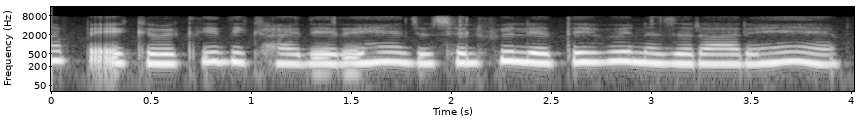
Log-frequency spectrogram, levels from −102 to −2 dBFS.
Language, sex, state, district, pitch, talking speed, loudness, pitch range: Hindi, female, Jharkhand, Garhwa, 255 Hz, 210 wpm, -13 LUFS, 245-275 Hz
